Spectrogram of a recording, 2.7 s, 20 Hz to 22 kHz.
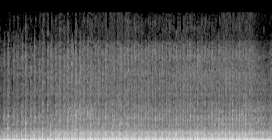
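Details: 2020 Harley-Davidson Roadster after an exhaust leak repair (disconnected flange refitted with new nuts): a steady, lumpy V-twin idle with an even beat and no ticking or exhaust puffing. Bike fixed and healthy.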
